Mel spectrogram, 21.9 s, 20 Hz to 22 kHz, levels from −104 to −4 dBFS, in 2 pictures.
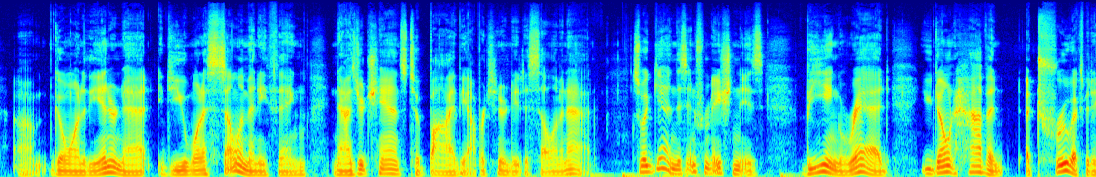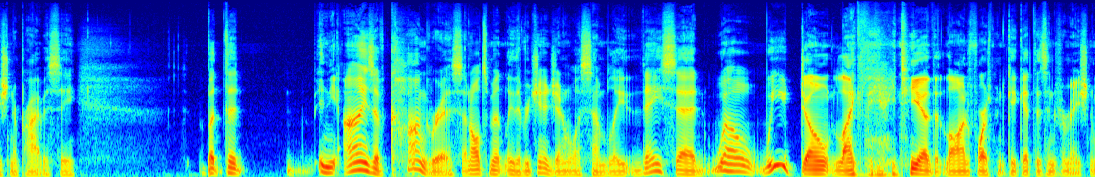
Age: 30-49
